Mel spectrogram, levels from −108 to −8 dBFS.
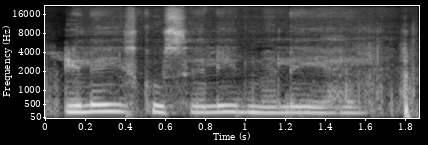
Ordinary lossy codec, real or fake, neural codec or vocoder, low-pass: none; fake; vocoder, 44.1 kHz, 128 mel bands, Pupu-Vocoder; none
